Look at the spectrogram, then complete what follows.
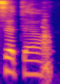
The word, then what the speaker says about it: Sceptile: It is Sceptile.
